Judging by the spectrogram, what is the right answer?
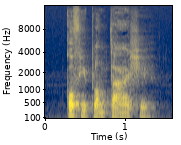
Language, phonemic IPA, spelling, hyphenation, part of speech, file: Dutch, /ˈkɔ.fi.plɑnˌtaː.ʒə/, koffieplantage, kof‧fie‧plan‧ta‧ge, noun, Nl-koffieplantage.ogg
- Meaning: coffee plantation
